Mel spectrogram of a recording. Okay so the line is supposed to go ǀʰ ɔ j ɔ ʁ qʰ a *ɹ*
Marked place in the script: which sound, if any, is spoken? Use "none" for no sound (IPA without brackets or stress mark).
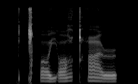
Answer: ɹ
